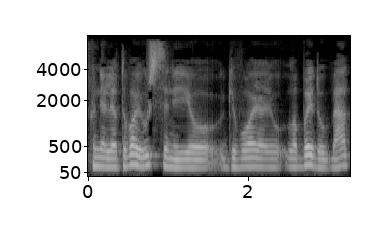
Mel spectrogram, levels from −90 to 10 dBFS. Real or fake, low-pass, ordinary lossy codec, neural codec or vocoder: real; 7.2 kHz; MP3, 32 kbps; none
